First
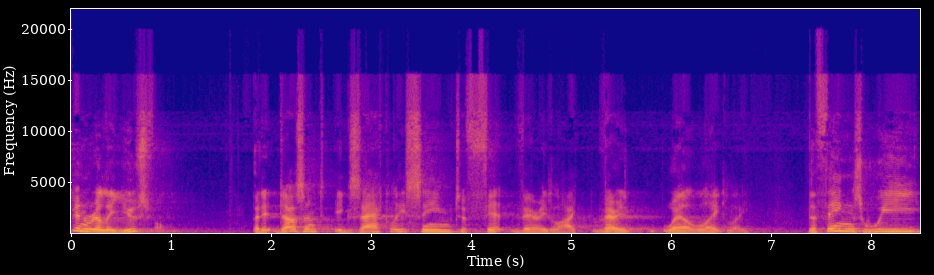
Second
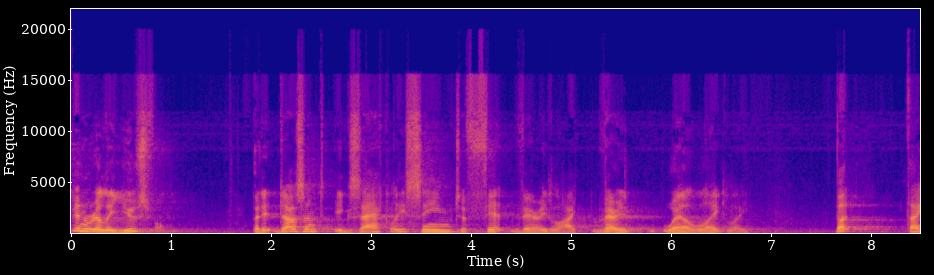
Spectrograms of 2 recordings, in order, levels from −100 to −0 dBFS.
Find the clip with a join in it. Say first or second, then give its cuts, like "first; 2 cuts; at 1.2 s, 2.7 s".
first; 1 cut; at 7.3 s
